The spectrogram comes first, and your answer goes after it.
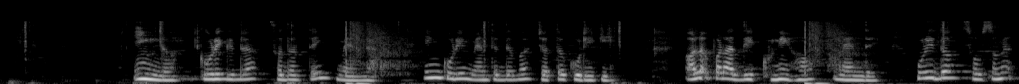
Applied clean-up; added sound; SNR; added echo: classical method WPE with log-MMSE.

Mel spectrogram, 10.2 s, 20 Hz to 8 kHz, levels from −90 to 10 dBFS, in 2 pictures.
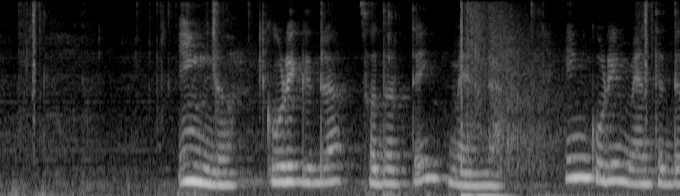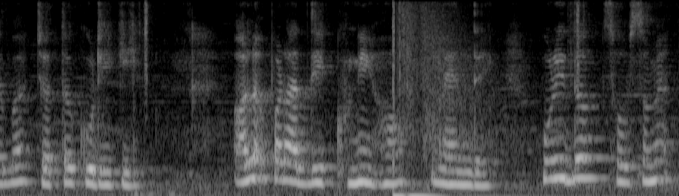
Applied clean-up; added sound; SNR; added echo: none; Gunshot, gunfire; 11 dB; reverberation time 0.5 s.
